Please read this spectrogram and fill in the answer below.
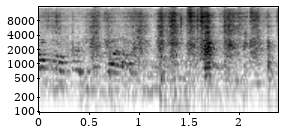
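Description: Low, indistinct voices from a film soundtrack played through a lecture hall's speakers, with a few soft clicks in the second half.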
